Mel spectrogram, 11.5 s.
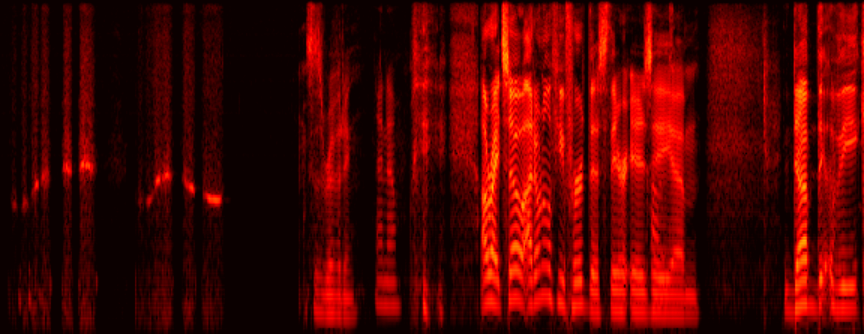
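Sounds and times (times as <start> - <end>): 
person whistling a melody mimicking a phone alarm tune: 0.1 - 3.0
speech: 4.1 - 9.6, 10.4 - 11.5.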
